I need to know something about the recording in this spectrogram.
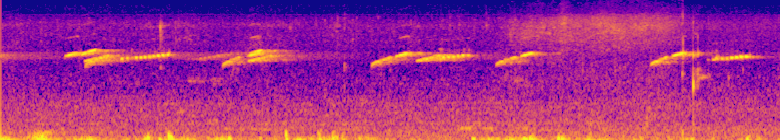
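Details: In spring woods by a stream and vernal pool, spring peepers, just arrived shortly after the wood frogs, give short, high, rising peeps. A few overlapping callers form a chorus that thins as they quiet when approached.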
